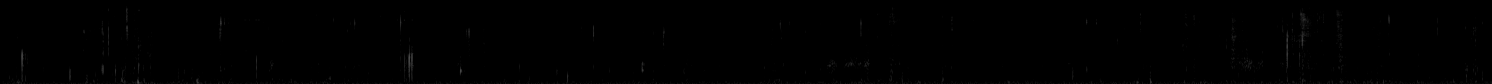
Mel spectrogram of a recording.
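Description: A small clear glass bottle with a cork stopper, full of rolled paper scrolls, is turned and shaken in gloved hands so the scrolls shift against the glass. Soft, dry papery rustling and crinkling runs throughout, with frequent bright, crisp scrapes and faint clicks. A steady low hum sits underneath.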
